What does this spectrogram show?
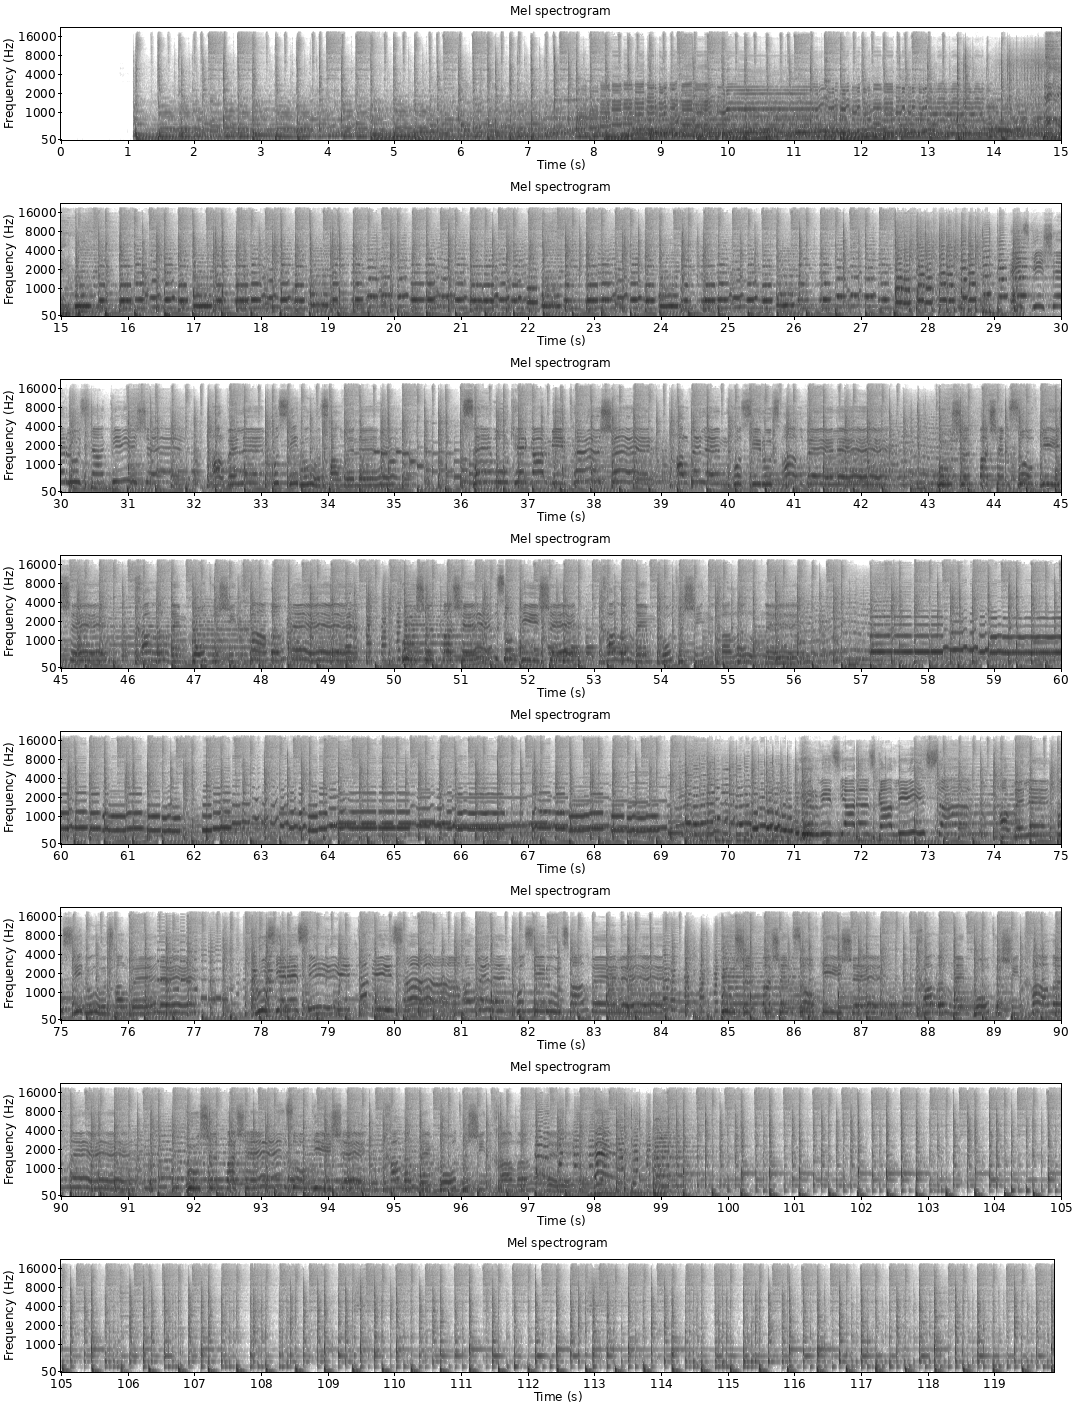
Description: Трек размещён в разделе Русские песни / Армянские песни.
